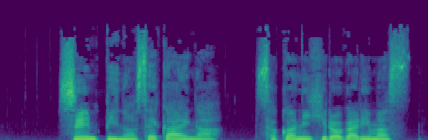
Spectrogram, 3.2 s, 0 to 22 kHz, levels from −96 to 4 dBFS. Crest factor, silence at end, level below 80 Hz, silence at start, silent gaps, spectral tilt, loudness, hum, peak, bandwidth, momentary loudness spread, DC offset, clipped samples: 16 dB; 0.15 s; -64 dBFS; 0.45 s; none; -4.5 dB/octave; -26 LUFS; none; -10 dBFS; 18 kHz; 9 LU; under 0.1%; under 0.1%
